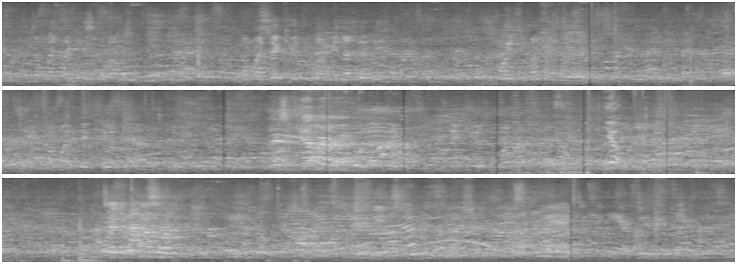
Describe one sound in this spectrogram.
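A crowd of guests murmurs and chatters in an echoing hall.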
